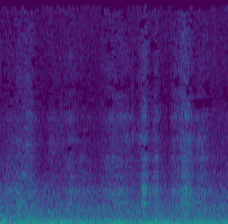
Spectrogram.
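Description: Wooden spatula scraping and stirring simmering milk in a coated pan, with three short scraping strokes, one near the start and two in the second half, over a steady low hum.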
